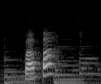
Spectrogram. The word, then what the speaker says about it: papá: Papá in Spanish is papá. Same thing. Sounds similar. Just a little accent on the end. So it's papá.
